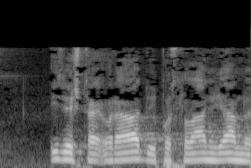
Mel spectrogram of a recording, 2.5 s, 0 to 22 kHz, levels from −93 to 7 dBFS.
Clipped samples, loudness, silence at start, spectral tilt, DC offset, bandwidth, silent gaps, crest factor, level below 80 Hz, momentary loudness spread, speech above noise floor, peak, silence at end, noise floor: under 0.1%; -19 LUFS; 0.5 s; -6 dB/octave; under 0.1%; 8 kHz; none; 14 dB; -40 dBFS; 6 LU; 33 dB; -4 dBFS; 0 s; -51 dBFS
